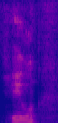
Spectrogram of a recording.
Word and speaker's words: Gil: I only say Gill, I know it's Hill, but he pronounced it Gill, so don't have a pop at me there.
